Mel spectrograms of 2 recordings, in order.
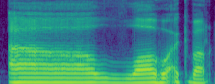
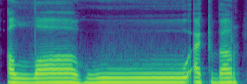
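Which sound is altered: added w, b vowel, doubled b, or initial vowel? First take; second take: initial vowel; added w. First: The opening vowel of Allah is stretched long. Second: An extra w sound joins the two words. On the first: "one should not extend the hamza of al-jalala" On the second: "increase the wow, the wow sakina"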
